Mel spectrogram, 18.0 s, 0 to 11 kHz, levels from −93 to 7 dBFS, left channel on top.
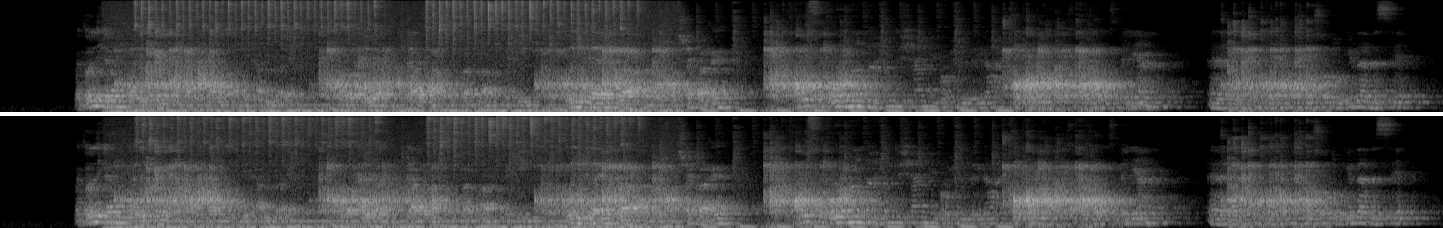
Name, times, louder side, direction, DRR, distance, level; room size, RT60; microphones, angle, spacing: voice 1, 0.9-3.8 4.0-5.5 5.7-6.6 7.0-9.1 14.0-14.3, equal, 20° right, -11 dB, 1.0 m, -38 dB
sound 1, 1.3-8.5, left 5 dB, 75° left, 0.4 m, -36 dB
sound 2, 1.4-3.0 3.9-5.7 6.7-8.5 9.5-10.9 12.4-14.0 15.3-16.6, right 1 dB, 35° right, 1.4 m, -36 dB
sound 3, 3.6-12.6, equal, 10° left, 0.9 m, -47 dB
voice 2, 9.9-13.1 13.4-14.5 15.1-17.5, right 1 dB, 60° right, -9 dB, 0.7 m, -43 dB
2.7 x 2.2 x 2.5 m, 1.3 s
head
